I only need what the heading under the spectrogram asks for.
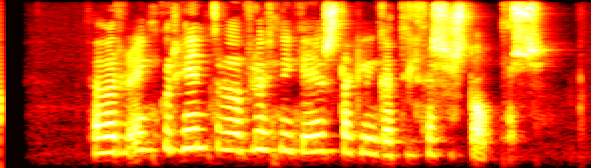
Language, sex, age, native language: Icelandic, female, 60-69, Icelandic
